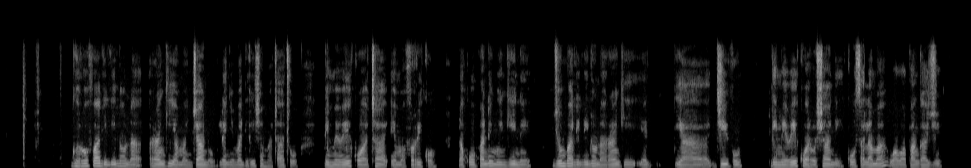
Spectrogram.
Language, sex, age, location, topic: Swahili, female, 25-35, Nairobi, finance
